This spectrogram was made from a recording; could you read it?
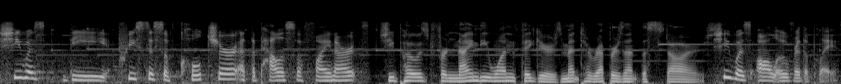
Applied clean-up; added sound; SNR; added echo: none; none; none; none.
